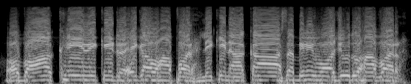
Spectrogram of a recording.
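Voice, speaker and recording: An Indian man giving excited live cricket commentary in a dramatic, emphatic manner. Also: high voice, moderate pace, low-quality recording. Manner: dramatic, emphatic, rising into exclamation at key moments.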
